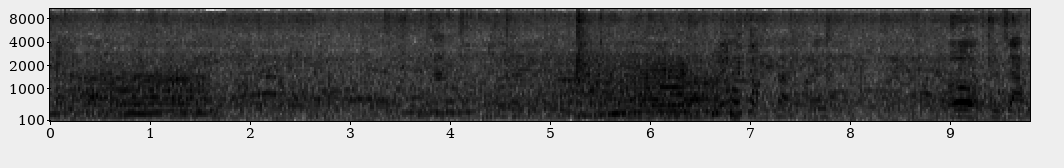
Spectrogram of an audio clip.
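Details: Calf lowing in a cattle shed: drawn-out harmonic moos, some rising then falling, repeated every couple of seconds amid other cattle and faint human voices.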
